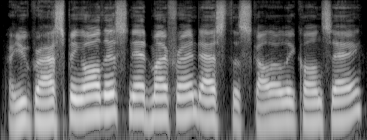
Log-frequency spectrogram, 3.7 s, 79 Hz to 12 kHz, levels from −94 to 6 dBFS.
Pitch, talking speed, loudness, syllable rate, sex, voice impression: 165 Hz, 195 wpm, -15 LUFS, 5.2 syllables/s, male, very masculine, very adult-like, middle-aged, thick, tensed, powerful, bright, slightly hard, very clear, fluent, slightly raspy, very cool, intellectual, refreshing, very sincere, calm, mature, very friendly, very reassuring, slightly unique, slightly elegant, wild, sweet, slightly lively, kind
